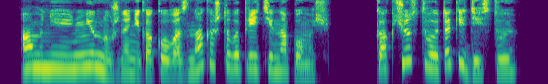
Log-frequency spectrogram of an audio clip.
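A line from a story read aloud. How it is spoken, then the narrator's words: Very sharp reply. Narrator (Russian): очень резко ответила Анфиса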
